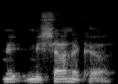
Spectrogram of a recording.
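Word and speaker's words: Mechaniker: So again, if you unsure sometimes, like do the syllables. Mesh. So you push out, you know, your soft ch, and then anica.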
